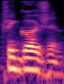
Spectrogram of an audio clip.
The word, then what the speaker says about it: Prigozhin: Prigozhin.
